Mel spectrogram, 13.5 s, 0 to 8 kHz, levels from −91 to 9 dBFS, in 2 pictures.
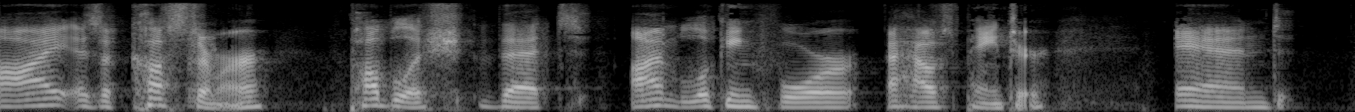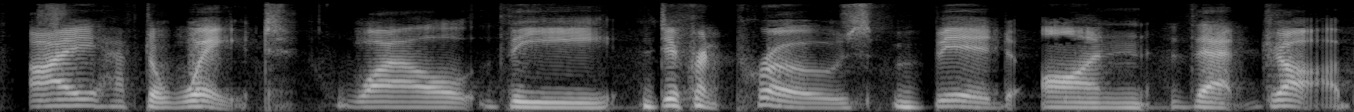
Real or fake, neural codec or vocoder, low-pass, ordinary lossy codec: real; none; 7.2 kHz; AAC, 32 kbps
